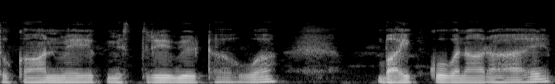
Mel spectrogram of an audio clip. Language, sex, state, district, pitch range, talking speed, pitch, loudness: Hindi, male, Uttar Pradesh, Lalitpur, 100-105 Hz, 120 wpm, 105 Hz, -19 LUFS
